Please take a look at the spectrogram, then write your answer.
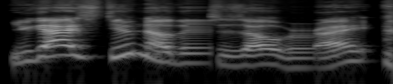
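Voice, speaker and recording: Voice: medium pitch, wildly swooping pitch, normal speed, a bit bright. A live-stream host signing off in casual, rambling chat, joking and chuckling and calling chat viewers by name.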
